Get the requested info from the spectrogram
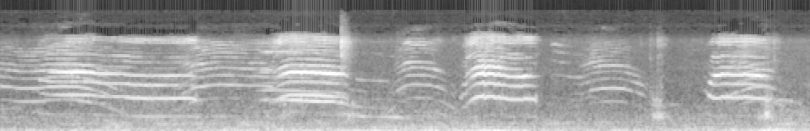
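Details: Ginger cat with little cats and adult cats, all meowing because they are hungry; a run of loud, harmonic meows, several overlapping and rising then falling, repeated about every second, over a low background hum.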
